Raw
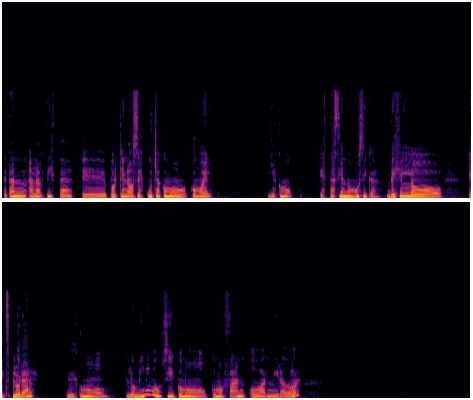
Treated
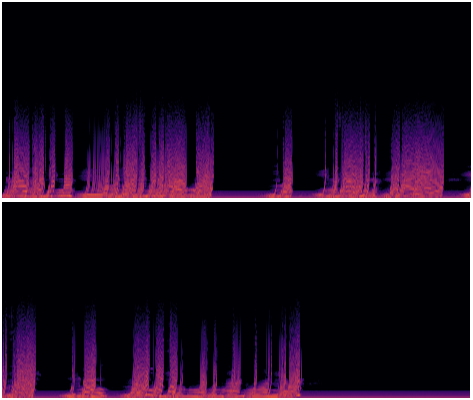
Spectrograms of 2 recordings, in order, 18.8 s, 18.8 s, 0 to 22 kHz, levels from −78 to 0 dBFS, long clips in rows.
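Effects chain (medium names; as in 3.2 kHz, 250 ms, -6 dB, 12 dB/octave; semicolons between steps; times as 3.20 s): reverse spectral sustain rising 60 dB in 0.55 s; peaking EQ 4.6 kHz -12.5 dB 0.56 oct; 12.87–14.98 s: compressor with a negative ratio -28 dBFS, ratio -1; small resonant body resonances 390/3600 Hz, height 8 dB, ringing for 65 ms; mains buzz 100 Hz, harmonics 8, -42 dBFS -6 dB/octave; integer overflow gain 19.5 dB; distance through air 120 m; phase dispersion highs, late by 90 ms, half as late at 730 Hz; trim -7.5 dB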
